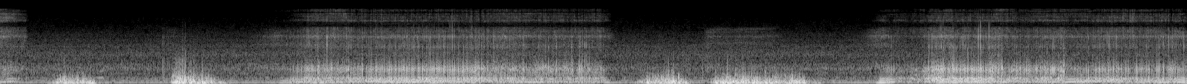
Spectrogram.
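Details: Person sleeping in the morning, snoring loudly, later waking with a sore throat: three long, rough, rattling snores on the in-breath over about twelve seconds, steady room hum behind.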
